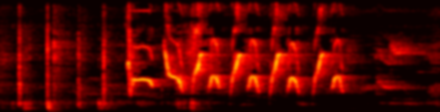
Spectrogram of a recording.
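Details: White-rumped shama, a captive contest bird from Sragen, Indonesia, singing energetically. Several dry clicks come first, then a fast series of high, squeaky looping notes repeated about three times per second, fading out.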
